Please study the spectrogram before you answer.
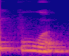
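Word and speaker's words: poor: हो जाएगा ऊ, और इसके बाद जो आर आ रहा है यहाँ पे हम आधा रा पढ़ेंगे, या फिर आप चाहे तो साइलेंट रख सकते हैं। क्यों, क्योंकि आर से पहले देखिए यहाँ पे ओ वावल आया है, ठीक है। तो इसे हम बोलेंगे पुअर।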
